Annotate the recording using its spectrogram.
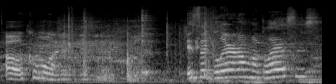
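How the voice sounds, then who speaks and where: A young woman answers questions in a house in a high, light voice, playful and teasing. Music runs clearly behind her throughout. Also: a little slow. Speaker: guest. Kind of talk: casual joking interview.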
